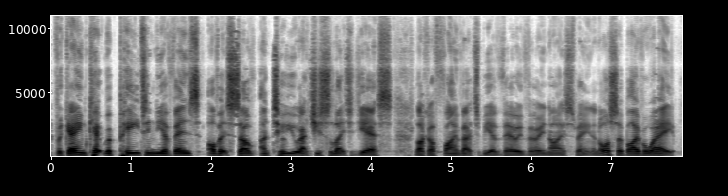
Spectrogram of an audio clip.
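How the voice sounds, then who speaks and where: A man's voice: mid-range voice, a little fast, hardly any pauses. A man giving casual ranking commentary as a video host, rambling and often correcting himself as he goes. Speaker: video host reviewing games.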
